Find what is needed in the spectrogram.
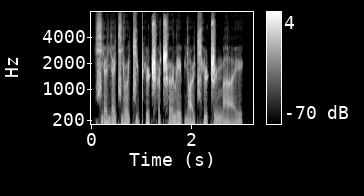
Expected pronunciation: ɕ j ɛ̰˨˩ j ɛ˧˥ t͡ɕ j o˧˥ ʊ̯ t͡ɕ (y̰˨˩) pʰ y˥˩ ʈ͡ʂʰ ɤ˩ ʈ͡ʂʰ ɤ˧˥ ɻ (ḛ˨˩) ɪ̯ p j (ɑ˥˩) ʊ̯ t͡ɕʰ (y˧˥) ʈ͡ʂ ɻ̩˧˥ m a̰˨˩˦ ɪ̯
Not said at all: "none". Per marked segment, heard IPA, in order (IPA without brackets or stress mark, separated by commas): y̰˨˩, e˥˩, ɑ̰˨˩, y˥˩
